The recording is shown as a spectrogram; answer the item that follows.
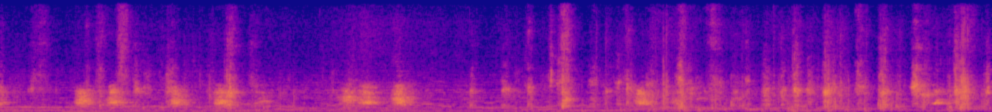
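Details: Yorkshire Terriers at play give short, high yappy barks in quick bursts across ten seconds, some doubled, over a steady low hum and faint voices in the background.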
